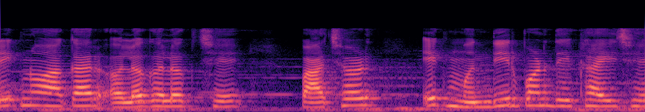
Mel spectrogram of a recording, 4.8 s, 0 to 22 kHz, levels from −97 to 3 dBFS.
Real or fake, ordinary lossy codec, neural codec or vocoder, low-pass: real; none; none; none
